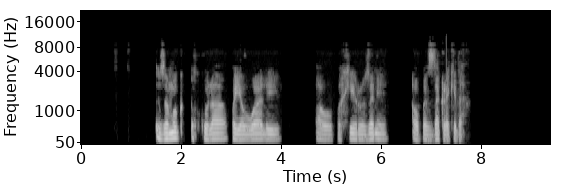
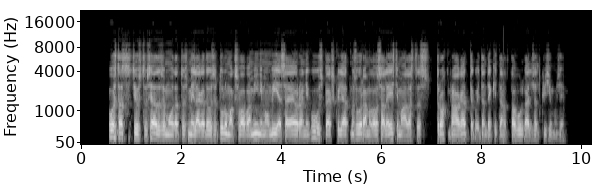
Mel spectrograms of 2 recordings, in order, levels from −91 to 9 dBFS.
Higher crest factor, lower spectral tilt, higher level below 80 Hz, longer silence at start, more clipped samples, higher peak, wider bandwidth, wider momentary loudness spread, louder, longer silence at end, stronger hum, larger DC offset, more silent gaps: about the same, 20 dB vs 16 dB; first, -6 dB/octave vs -4 dB/octave; about the same, -64 dBFS vs -60 dBFS; first, 1.5 s vs 0.55 s; neither; about the same, -4 dBFS vs -2 dBFS; about the same, 9.4 kHz vs 9.2 kHz; about the same, 11 LU vs 10 LU; second, -22 LUFS vs -18 LUFS; first, 1.75 s vs 0.55 s; neither; neither; first, 2.08-2.18 s, 2.96-3.00 s, 4.02-4.68 s, 6.17-6.60 s vs 7.05-7.10 s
